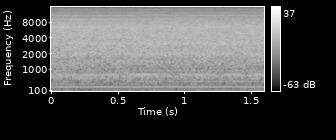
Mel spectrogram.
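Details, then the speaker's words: Revolt Motors diesel-electric Peterbilt truck, key on with coolant tanks for the whole system: steady even whoosh with a constant low hum, no wobble, rattle or bearing noise; electric cooling fans running normally. "pretty sick so those fans are on you've got coolant tanks up here with the water levels and stuff for the whole entire system"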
